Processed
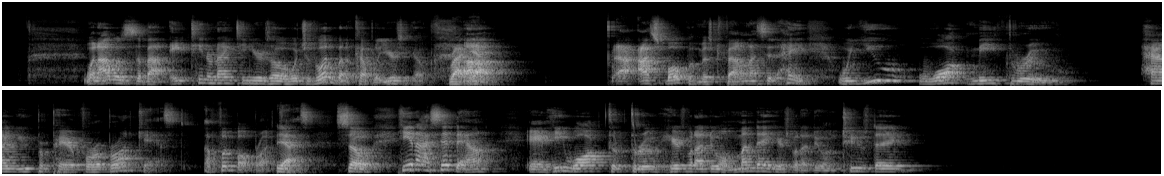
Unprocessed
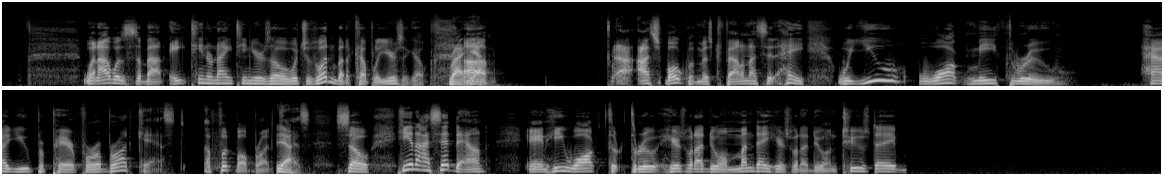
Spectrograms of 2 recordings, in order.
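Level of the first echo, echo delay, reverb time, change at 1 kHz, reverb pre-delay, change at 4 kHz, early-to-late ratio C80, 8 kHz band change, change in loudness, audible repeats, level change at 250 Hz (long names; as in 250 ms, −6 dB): no echo audible, no echo audible, 0.65 s, −1.5 dB, 31 ms, −2.5 dB, 10.0 dB, −0.5 dB, −3.5 dB, no echo audible, −7.0 dB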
